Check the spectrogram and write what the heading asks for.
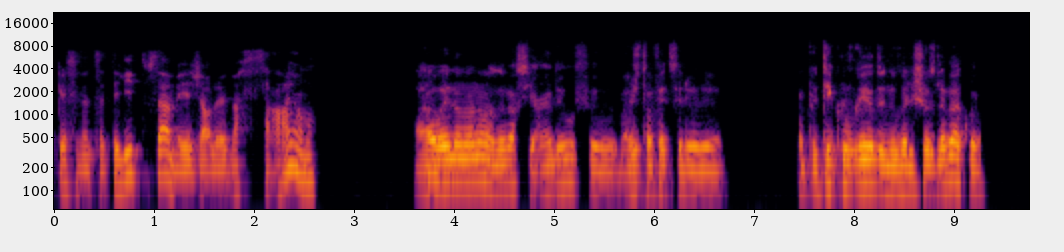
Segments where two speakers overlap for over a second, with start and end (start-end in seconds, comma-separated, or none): none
